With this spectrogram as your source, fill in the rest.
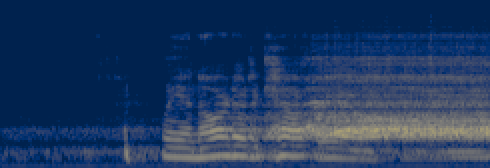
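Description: A woman announces through a microphone.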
